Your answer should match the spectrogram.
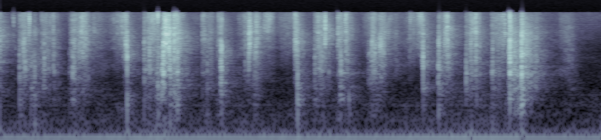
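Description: Tarot cards being shuffled by hand: a run of irregular crisp card snaps and slides, with the loudest snaps about one and a half seconds in and again near five seconds. A steady low hum runs underneath.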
